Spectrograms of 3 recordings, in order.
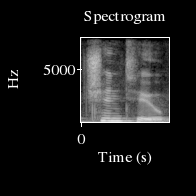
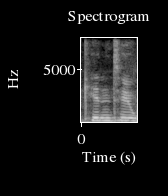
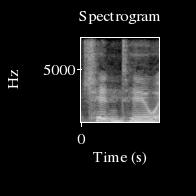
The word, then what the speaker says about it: Kintu: I called it Kintu when it is in fact Chintu.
